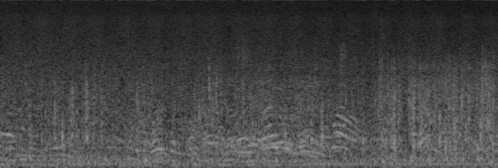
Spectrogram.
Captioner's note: low taIking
